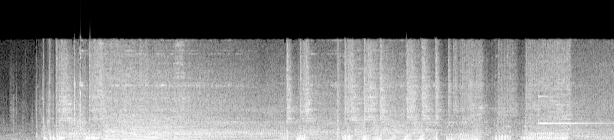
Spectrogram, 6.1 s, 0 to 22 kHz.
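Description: Yamaha YZ125 two-stroke dirt bike engine revving as the rider pulls away without stalling, its pitch falling steadily over several seconds. Laughter about three seconds in.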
